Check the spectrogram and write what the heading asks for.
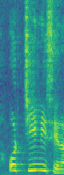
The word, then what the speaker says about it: Tso: लेकिन दूसरी बात कर लेते हैं कि पेगोंग सो, क्योंकि जो क्वेश्चंस हैं वो यहीं से बनते हैं कि इसका अर्थ क्या है। पेगोंग सो, आपको पता है TSO लिखा हुआ है इसको, इसमें T साइलेंट होता है और सो ये उनके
